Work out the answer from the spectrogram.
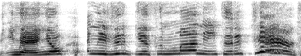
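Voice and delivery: very high, loud comic impression; Lincoln Ware. God asking for church money, high loud Lincoln Ware voice. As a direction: push it up high and belt it out. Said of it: "what if God sound like Lincoln Ware".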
